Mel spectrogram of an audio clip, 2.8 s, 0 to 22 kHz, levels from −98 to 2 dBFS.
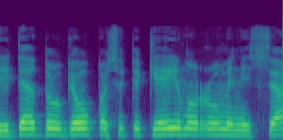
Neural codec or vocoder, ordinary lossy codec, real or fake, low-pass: autoencoder, 22.05 kHz, a latent of 192 numbers a frame, VITS, trained on one speaker; MP3, 64 kbps; fake; 9.9 kHz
